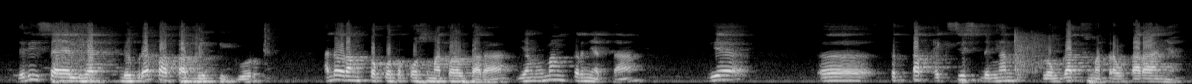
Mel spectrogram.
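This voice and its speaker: A man at a moderate pace, fairly high-pitched, with lively intonation and audible room echo. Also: long, frequent pauses. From West Sumatra, Minangkabau (Pariaman). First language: Minangkabau (speaking Indonesian). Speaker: university vice-rector, lecturer. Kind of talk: seminar lecture. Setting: seminar hall with audience. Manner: conversational, interactive with audience.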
